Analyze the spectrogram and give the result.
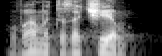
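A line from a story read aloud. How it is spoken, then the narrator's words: Question through gritted teeth. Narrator (Russian): сквозь зубы спросил он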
